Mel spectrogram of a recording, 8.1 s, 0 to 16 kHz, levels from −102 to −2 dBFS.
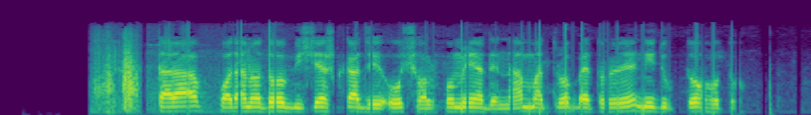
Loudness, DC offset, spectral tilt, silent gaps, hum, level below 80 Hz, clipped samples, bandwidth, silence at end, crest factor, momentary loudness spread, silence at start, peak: -15 LUFS; under 0.1%; -6.5 dB/octave; none; none; -50 dBFS; under 0.1%; 7.6 kHz; 0.8 s; 14 dB; 9 LU; 0.9 s; 0 dBFS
